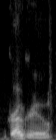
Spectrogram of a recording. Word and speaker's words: Grogu: That's Grogu.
